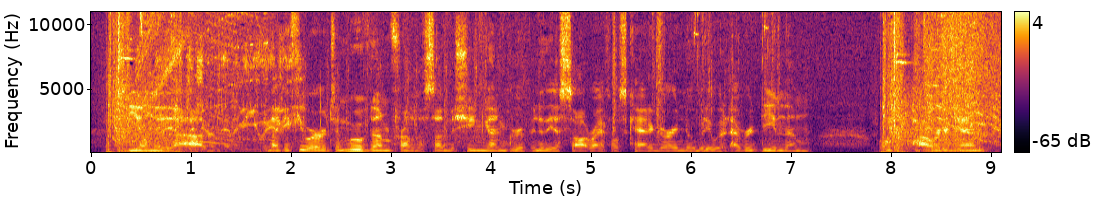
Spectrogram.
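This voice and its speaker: Delivered at a fairly quick pace in a flat monotone, the speech has audible room echo and noticeable background noise. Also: man, medium pitch for a man. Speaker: gaming commentator. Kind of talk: gameplay commentary.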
